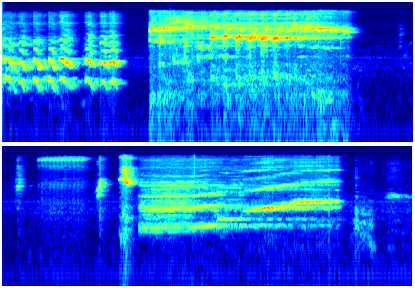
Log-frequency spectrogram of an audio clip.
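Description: A run of short recorded animal calls played one after another with brief silences between them: a pitched, harmonic call that ends about a second in, then a louder, rougher call, then a faint high tone and a click, and finally a series of rising whistle-like glides.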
